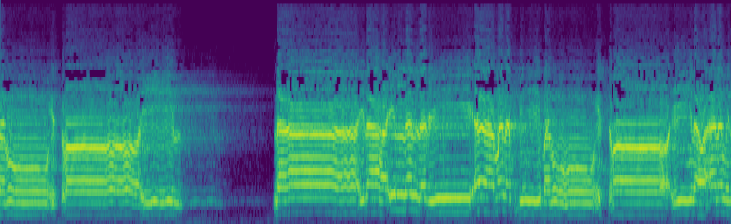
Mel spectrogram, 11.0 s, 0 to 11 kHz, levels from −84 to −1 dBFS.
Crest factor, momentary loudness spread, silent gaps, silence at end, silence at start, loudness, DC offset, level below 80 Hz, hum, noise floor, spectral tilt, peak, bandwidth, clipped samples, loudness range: 12 dB; 8 LU; none; 0 s; 0 s; -14 LUFS; under 0.1%; -66 dBFS; none; -59 dBFS; -4.5 dB/octave; -4 dBFS; 10 kHz; under 0.1%; 4 LU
